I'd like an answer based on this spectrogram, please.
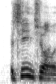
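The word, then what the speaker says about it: Jinzhou: Jingu.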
